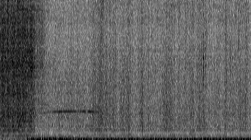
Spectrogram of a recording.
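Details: Datsun Z car, back on the road after six years, after remote tuning and ECU grounding fixes: engine catches after a brief crank and settles into a smooth, even low rumble, no misses or knocks; healthy idle.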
